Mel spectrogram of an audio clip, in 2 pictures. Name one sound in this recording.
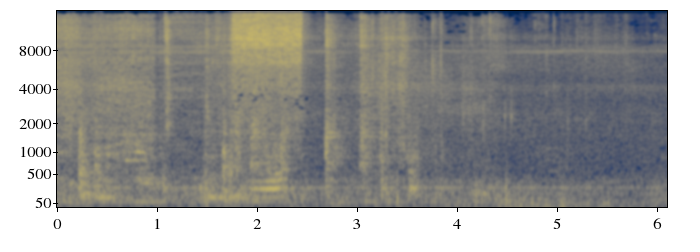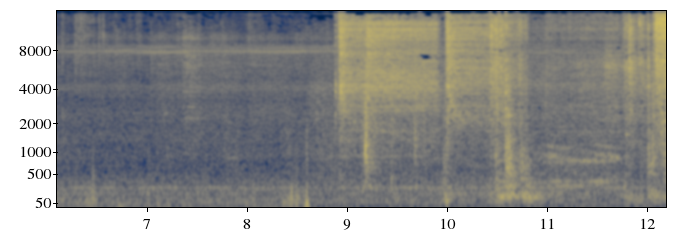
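A packing machine hums and clatters steadily.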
